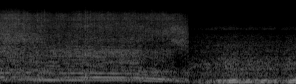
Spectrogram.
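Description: A race car engine roars loudly, then drops in pitch.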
